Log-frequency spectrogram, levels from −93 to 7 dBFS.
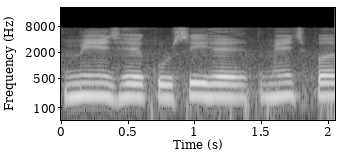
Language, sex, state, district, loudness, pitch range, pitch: Hindi, female, Goa, North and South Goa, -12 LUFS, 180-190 Hz, 180 Hz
